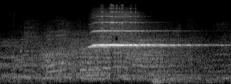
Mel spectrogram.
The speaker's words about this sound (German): da sind sie fast still, wenn Pfarrer … pfeift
